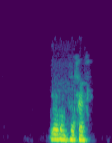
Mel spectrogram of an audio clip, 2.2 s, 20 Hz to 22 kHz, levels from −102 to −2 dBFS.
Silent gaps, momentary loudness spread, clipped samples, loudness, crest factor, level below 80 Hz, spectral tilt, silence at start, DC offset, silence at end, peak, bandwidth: none; 5 LU; under 0.1%; -14 LUFS; 16 dB; -46 dBFS; -14 dB/octave; 1 s; under 0.1%; 0.5 s; 0 dBFS; 3.7 kHz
